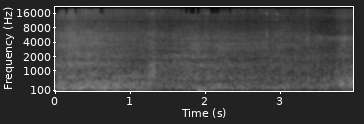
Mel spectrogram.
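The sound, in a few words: ocean waves at high tide, Crescent Beach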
